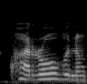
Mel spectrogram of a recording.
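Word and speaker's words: קָרוֹב: the Broken heed 앞에 로브는 가까운데 프는 발음을 할 때 영어에 할 때처럼 어 안 하죠 하듯이 약간 발음처럼 발음하면 좋습니다 로브 가깝다 누가데 아나로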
